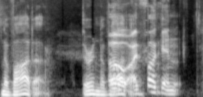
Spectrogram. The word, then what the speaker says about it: Nevada: It's like people who pronounce Nevada wrong. They're like, it's Nevada.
